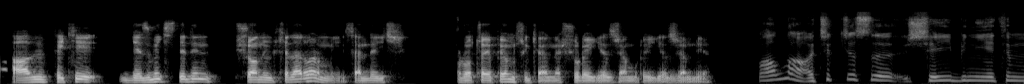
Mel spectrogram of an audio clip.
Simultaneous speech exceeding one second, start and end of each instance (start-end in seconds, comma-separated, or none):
none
